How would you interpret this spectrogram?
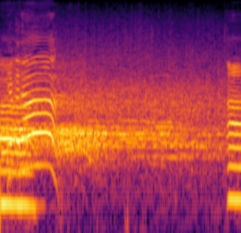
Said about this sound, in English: Clap it up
